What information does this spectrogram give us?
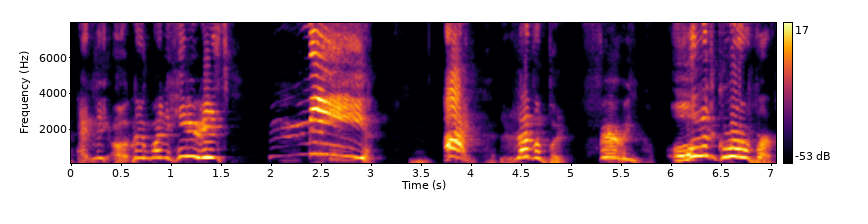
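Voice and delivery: the furry monster reveals himself; Grover voice. Acted. Grover voice reading.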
